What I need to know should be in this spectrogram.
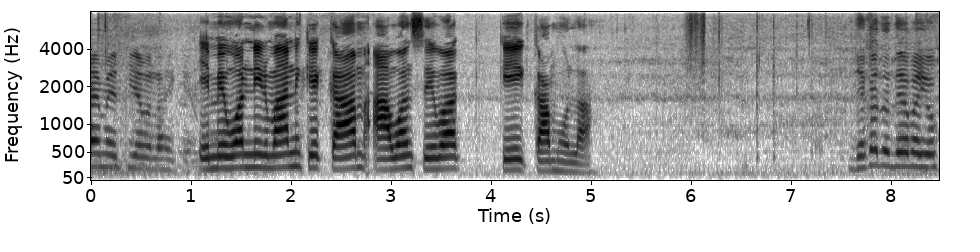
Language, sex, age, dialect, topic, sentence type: Bhojpuri, male, <18, Southern / Standard, agriculture, statement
